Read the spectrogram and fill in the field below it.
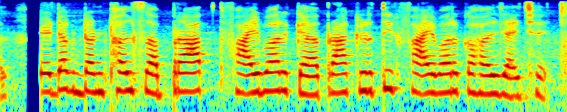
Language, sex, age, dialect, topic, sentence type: Maithili, female, 18-24, Eastern / Thethi, agriculture, statement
